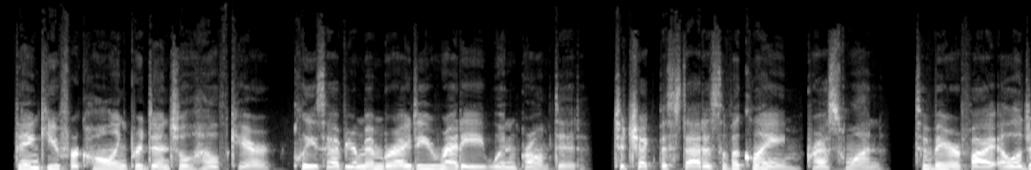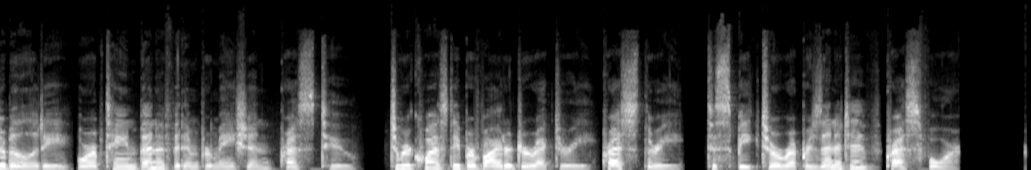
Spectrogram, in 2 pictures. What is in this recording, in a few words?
Phone-Hold Female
